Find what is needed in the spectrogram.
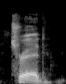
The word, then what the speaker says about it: TRID: Can you give a quick explanation or how do you pronounce it? TRID? – TRID. Okay.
